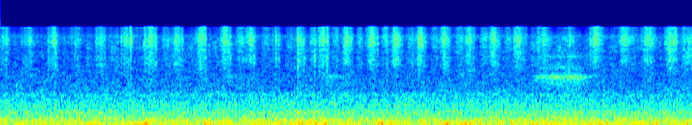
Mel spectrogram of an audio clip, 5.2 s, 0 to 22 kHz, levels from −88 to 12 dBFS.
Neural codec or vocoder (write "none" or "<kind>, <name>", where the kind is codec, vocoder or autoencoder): vocoder, Vocos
